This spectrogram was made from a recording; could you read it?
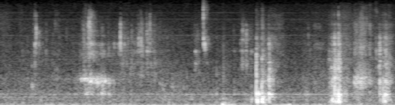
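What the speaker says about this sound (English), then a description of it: "Man, now I'm all rude, chewing in y'all's ear" A person chewing food close to the microphone, soft wet crunches and bites coming in scattered bursts over a quiet background.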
